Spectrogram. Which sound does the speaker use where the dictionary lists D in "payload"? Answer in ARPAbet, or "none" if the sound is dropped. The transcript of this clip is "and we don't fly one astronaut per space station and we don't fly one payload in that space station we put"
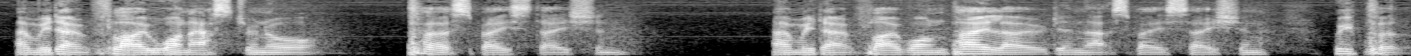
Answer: D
